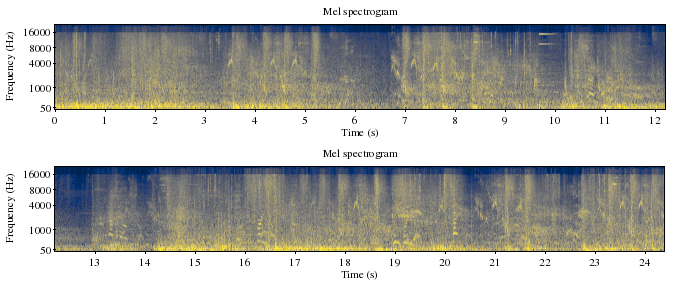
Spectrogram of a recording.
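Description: Fiery Confringo spell blasts from Hogwarts Legacy, cast while fighting spiders, burst as loud repeated booms in a dense, continuous wash of game noise, with brief dips between volleys.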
